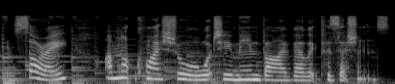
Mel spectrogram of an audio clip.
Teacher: The final example is a statement, so a falling tone is used.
